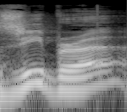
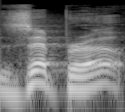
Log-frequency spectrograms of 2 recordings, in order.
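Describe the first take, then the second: First: The word is said in an American way. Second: The word is said in a non-American way.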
